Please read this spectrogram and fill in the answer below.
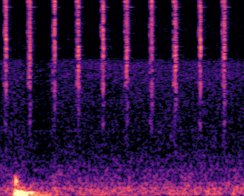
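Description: Countdown-timer ticking sound effect, sharp even ticks about four a second, marking the seconds left to answer a quiz question. A brief low thump comes just after the start.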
